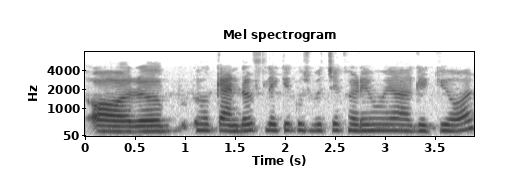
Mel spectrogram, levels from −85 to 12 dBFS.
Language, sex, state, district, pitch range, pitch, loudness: Hindi, female, Uttar Pradesh, Ghazipur, 200-220 Hz, 215 Hz, -17 LUFS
